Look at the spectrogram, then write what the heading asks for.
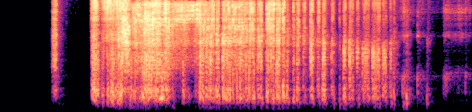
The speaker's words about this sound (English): Yes, very strong tomato smell. By the way, this poured liquid. This did not pour jelly. That's what really has me baffled, because mine, too, when I poured it, was much more liquid. I think we slurp it up.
